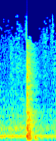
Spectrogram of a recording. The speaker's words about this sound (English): Put that in the oven. Close that up.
